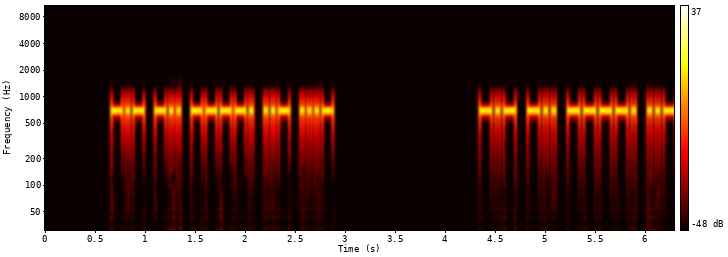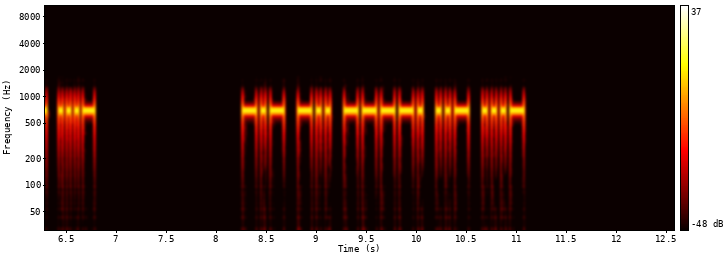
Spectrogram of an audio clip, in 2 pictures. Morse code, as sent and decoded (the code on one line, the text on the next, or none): -.- -.. ----. ..- ...- / -.- -.. ----. ..- ...- / -.- -.. ----. ..- ...-
KD9UV KD9UV KD9UV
